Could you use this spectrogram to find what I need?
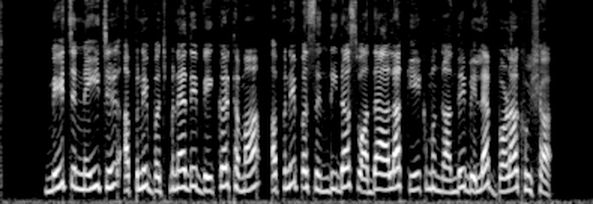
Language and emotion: Dogri, happy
